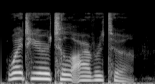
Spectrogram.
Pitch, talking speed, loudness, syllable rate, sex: 220 Hz, 195 wpm, -15 LUFS, 5.6 syllables/s, female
